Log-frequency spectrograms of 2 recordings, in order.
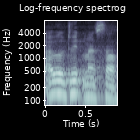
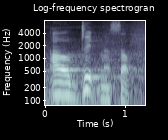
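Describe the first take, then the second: First: 'I will' is said as two full words. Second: 'I will' is shortened into one syllable. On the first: "Lebih sering mereka nggak mengatakan" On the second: "Maka mereka katakan"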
